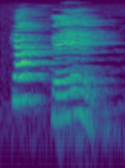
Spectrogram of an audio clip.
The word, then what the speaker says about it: café: Café é oxítona terminada em E.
